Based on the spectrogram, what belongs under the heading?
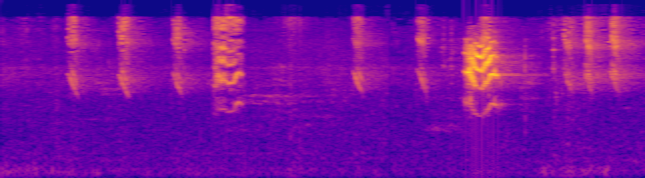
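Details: Female yellow-bellied seedeater calling to draw males: soft evenly spaced high ticks, a wavering chirp, then one loud bright trilled chirp.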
